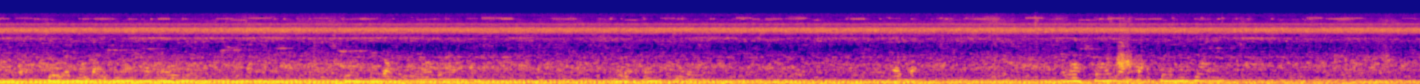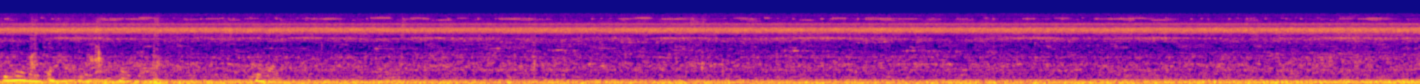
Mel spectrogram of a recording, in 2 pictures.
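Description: Steady chorus of insects: a shrill buzz held in several high bands, the highest of them pulsing, over a low rumble.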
